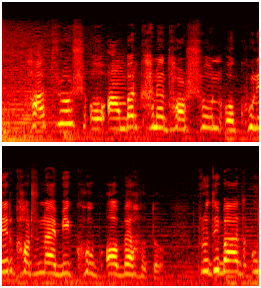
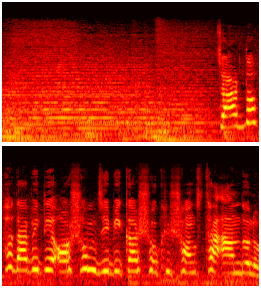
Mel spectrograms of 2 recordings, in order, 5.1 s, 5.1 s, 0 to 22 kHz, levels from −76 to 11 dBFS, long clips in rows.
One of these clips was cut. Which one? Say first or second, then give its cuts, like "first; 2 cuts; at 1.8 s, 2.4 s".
second; 1 cut; at 1.4 s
